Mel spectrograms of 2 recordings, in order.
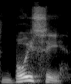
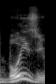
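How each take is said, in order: First: The middle consonant is a hissing s sound. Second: The middle consonant is a buzzing z sound. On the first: The speaker calls it right. "It's an S E E, not a Z E" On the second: The speaker calls it wrong. "apparently we say uh, Boise wrong"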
